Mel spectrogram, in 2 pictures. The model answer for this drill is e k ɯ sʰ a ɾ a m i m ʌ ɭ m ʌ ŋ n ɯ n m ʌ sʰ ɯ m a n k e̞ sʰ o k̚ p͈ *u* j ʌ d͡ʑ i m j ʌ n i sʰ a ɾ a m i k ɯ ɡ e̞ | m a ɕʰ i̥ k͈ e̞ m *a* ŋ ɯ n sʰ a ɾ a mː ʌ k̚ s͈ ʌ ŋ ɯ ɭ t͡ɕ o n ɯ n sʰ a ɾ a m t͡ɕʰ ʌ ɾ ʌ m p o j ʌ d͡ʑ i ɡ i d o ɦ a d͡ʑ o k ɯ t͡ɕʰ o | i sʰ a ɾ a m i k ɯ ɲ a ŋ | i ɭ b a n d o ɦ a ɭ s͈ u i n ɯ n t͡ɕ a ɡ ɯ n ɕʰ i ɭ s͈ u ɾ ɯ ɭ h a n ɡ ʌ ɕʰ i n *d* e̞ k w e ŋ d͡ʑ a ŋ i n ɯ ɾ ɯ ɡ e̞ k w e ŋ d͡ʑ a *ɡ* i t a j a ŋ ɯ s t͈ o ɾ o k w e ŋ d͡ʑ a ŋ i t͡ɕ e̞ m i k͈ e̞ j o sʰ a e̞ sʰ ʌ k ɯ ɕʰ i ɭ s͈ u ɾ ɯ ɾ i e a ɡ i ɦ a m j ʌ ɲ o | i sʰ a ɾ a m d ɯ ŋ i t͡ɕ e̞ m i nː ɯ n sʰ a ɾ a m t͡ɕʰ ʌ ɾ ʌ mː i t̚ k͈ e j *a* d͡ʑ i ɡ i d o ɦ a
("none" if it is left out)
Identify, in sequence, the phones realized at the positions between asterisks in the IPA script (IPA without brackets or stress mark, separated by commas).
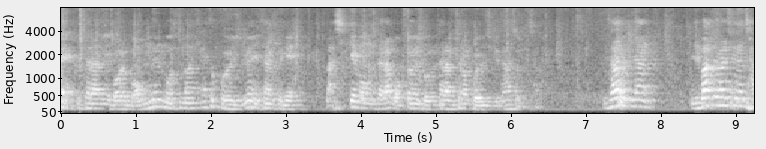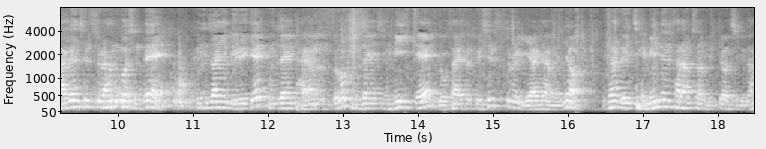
o, ʌ, d, ŋ, ʌ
